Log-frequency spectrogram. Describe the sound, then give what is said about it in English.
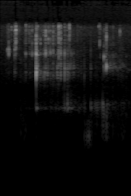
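A Golden Road Brewing watermelon wheat ale pours into a glass, a continuous wet gurgle with crackling fizz and small splashes lasting about two seconds, fairly quiet, with no one talking. “Right, and the pour.”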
